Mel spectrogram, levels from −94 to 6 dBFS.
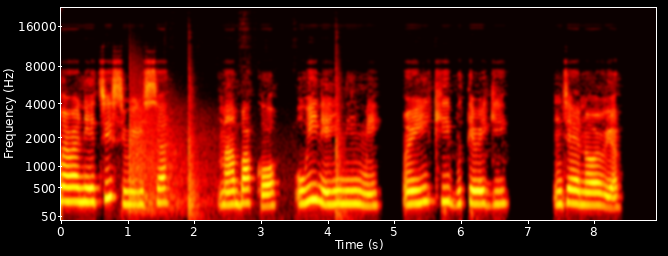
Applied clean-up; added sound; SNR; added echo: none; Fireworks + Slam; 17 dB; none.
